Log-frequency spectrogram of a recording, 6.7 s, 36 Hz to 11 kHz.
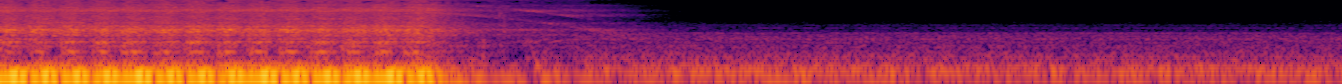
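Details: Evo X with a brand-new engine, first start attempt after over 2 years, fuel pump relay pulled and the oil pressure gauge reading nothing: about two seconds of steady, even cranking with no catching or odd knocks, then it stops. Starter and engine turn over healthily.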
